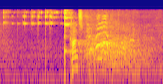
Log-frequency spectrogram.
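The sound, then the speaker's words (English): An object dropped into a glass is shaken from side to side inside it, giving a quick run of bright, ringing clinks for about a second, then voices and laughter take over. “Imagine his name and imagine him inside the glass, and I want you to release that negative energy by shaking it from side to side.”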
